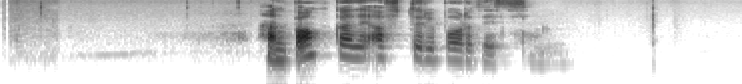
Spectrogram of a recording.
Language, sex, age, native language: Icelandic, female, 50-59, Icelandic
